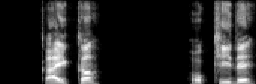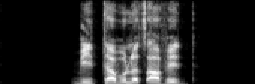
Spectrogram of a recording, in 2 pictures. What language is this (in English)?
Dawro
